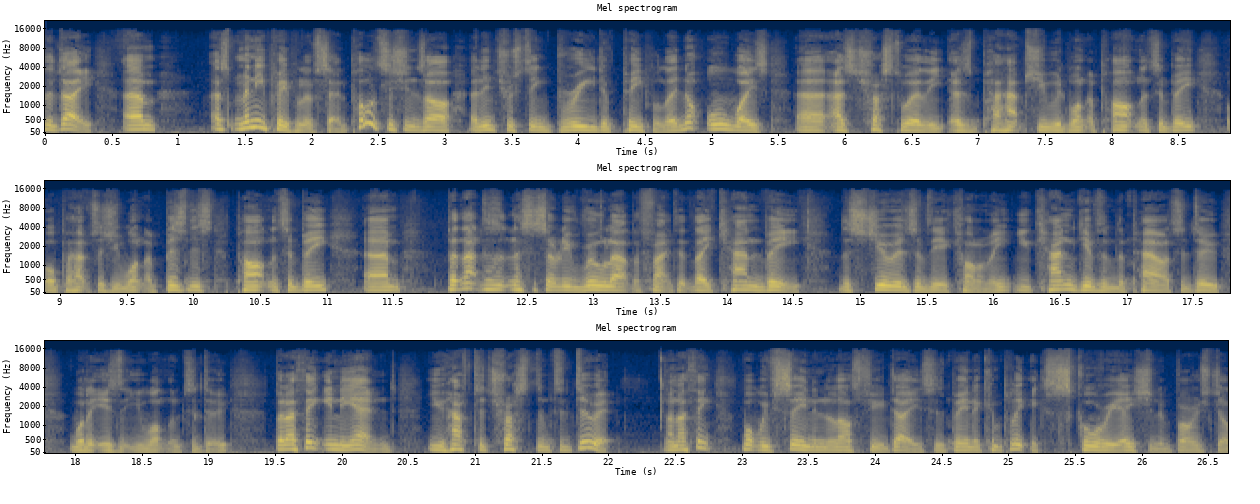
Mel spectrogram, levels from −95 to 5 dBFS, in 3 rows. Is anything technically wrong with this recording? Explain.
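No, nothing technically wrong can be heard here.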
